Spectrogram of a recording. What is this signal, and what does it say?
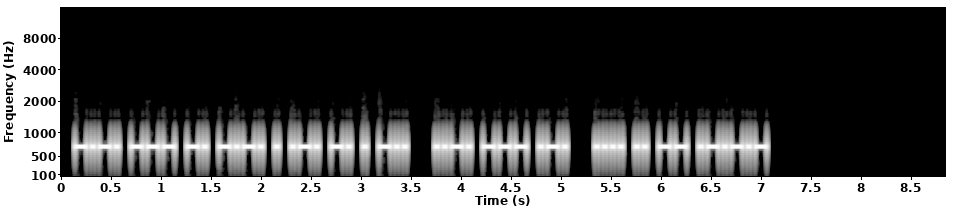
Morse code, heard as a keyed tone, about 30 wpm, 700 Hz. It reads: CONCERNED FOR HIM.
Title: Sentences from Top 1000 Words - Review Part 6 - 30wpm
